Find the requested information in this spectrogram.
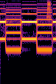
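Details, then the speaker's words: Synchronized cardioversion demonstration for adult tachyarrhythmia with a pulse: steady two-pitch alert tone alternating regularly as the defibrillator charges and is ready to shock. "and now it's time to charge and then administer the shock. So I'm going to hit charge."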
